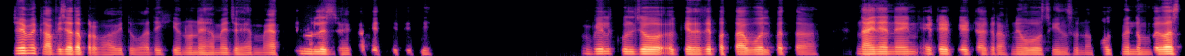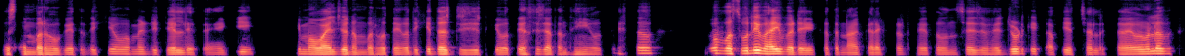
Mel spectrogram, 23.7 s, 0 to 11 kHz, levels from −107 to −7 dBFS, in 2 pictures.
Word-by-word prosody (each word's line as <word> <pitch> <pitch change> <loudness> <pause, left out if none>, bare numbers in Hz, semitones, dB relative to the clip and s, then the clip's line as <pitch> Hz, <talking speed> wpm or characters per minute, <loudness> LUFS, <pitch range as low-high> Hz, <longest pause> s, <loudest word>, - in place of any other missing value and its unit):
जो - - +1
है - - +11
मैं 165 0 +1
काफ़ी 125 -1 -1
ज़्यादा 130 0 +8
प्रभावित 105 +3 -8
हुआ। 100 -2 -11
देखिए 115 +2 -10
उन्होंने 115 0 -6
हमें 110 +1 -6
जो 110 0 -8
है 110 +1 -8
मैथ 110 +1 -5
की 145 +5 -16
नॉलेज 135 -2 +3
जो - - -13
है 115 - -8
काफ़ी - - -10
अच्छी - - -19
दी - - -20
थी। 115 0 -15 1.5
बिल्कुल 140 -1 -1
जो 135 0 +8
अ, - - -2
कहते 125 -1 0
थे, 135 - +7
"पत्ता 125 -1 0
बोल 125 0 0
पत्ता।" 120 -1 -6 0.4
999 130 0 +3
888 130 -1 0
अगर 120 0 -7
आपने 115 +2 -10
वो 120 0 -2
सीन 120 +1 -11
सुना 115 -1 -16 0.2
उसमें 130 +1 -6
नंबर 125 0 -2
बस 135 0 +8
10 115 - -5
नंबर 120 -1 0
हो 110 0 -3
गए, 110 0 -6
तो - - -20
देखिए 125 +3 -10
वो 130 -1 -6
हमें 130 0 -10
डिटेल 120 0 -4
देते 110 -2 -10
हैं 115 0 -13
कि 130 +3 -9 0.5
कि 135 - -10
मोबाइल 125 -1 +3
जो 125 0 +2
नंबर 120 0 -6
होते 120 0 -6
हैं - - -6
वो 120 - -4
देखिए 120 +2 -6
10 125 -1 +5
डिजिट 120 -1 -6
के 125 - -8
होते 120 +1 -5
हैं, 120 - -1
उससे 115 +3 -13
ज़्यादा 125 -1 -5
नहीं 120 +2 -9
होते। 120 +5 -16 0.2
तो 165 0 0 0.7
वो 165 - +2
वसूली 160 +4 +9
भाई 145 -3 +8
बड़े 115 -3 -1
खतरनाक 105 0 -10
कैरेक्टर 105 +2 -10
थे, 115 +1 -12
तो 120 +1 -11
उनसे 120 +1 -7
जो 115 -1 -9
है 120 +1 -7
जुड़ 135 +4 0
के 140 - -9
काफ़ी 110 -1 -10
अच्छा 115 0 -9
लगता 115 +2 -11
है। 125 - -1
और 135 +1 +1
मतलब 150 +1 +3
120 Hz, 225 wpm, -24 LUFS, 115-130 Hz, 1.5 s, है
